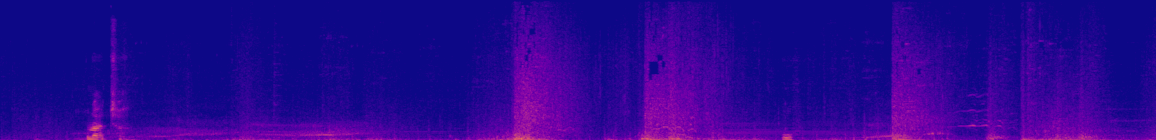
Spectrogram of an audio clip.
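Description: A sword swings and strikes with sharp hits.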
